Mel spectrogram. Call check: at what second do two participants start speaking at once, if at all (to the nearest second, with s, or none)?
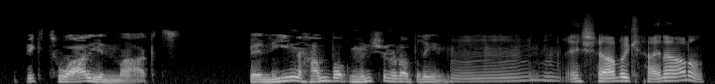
none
